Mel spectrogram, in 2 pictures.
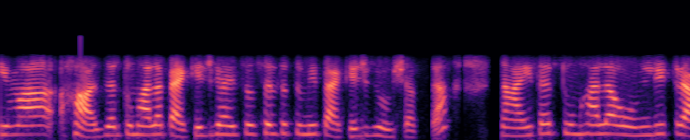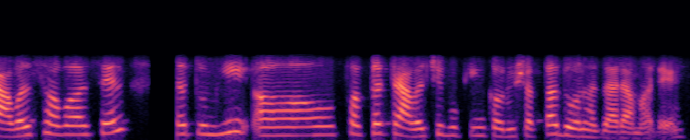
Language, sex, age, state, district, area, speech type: Marathi, other, 30-45, Maharashtra, Akola, urban, conversation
